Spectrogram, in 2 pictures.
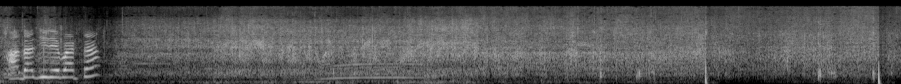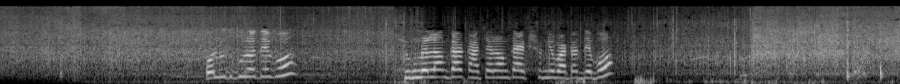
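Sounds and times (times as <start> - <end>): food sizzling in hot oil: 0.0 - 18.0
spatula stirring in a wok: 4.1 - 11.8, 16.5 - 18.0.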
